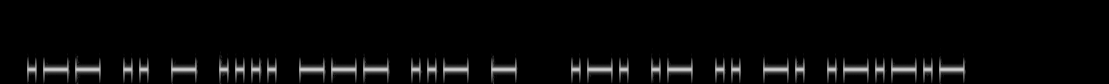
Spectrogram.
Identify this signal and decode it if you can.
Morse code, heard as a keyed tone, about 15 wpm, 700 Hz. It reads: WITHOUT RAIN.
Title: Sentences from Top 1000 Words - Review Part 3 - 15wpm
